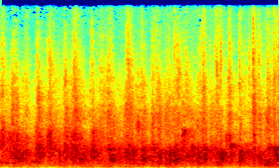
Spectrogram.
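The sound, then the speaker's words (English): Applause from a church audience welcoming a Bible teacher to speak, a thick, continuous patter of many hands clapping that stays steady throughout. “Let's put our hands together. Come on, welcome him.”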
